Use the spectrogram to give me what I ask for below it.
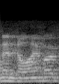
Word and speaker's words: Nanaimo: Nanaimo bar, is that how you say? Yeah, that's how you say it. Nanaimo bar.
